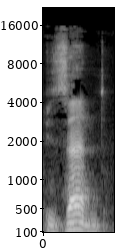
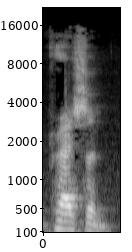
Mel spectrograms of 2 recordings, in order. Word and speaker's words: present: nói gì, nhưng mà thường cái verb ấy thì cái trọng âm thường nó rơi vào âm tiết thứ hai, ví dụ là present trình bày, còn present đó là hiện tại hoặc là món quà.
